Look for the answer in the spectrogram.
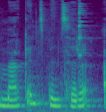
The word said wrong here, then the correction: Marks & Spencer: a já to nikdy neumím vyslovit, protože my to doma vždycky s mamkou zkolomolíme. Tak je to asi Marks & Spencer. Mělo by to tak být.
